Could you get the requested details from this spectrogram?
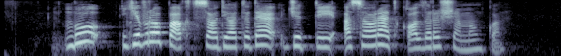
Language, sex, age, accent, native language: Uzbek, female, 18-24, Farg'ona, Uzbek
